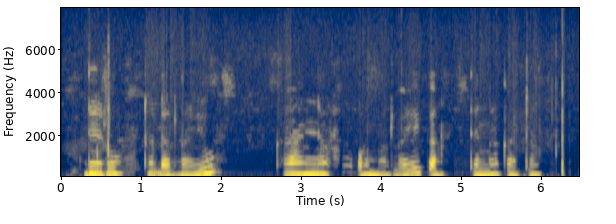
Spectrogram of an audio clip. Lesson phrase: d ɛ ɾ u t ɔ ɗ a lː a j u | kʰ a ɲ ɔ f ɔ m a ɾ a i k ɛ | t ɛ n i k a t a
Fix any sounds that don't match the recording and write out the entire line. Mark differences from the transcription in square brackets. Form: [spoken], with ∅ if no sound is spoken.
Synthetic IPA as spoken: d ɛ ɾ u t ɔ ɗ a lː a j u | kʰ a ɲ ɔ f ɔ m a [l] a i k [a] | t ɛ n [a] k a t a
